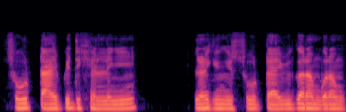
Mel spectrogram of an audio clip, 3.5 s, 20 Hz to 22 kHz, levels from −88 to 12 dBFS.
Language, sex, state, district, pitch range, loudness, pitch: Garhwali, male, Uttarakhand, Uttarkashi, 115-125 Hz, -18 LUFS, 120 Hz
